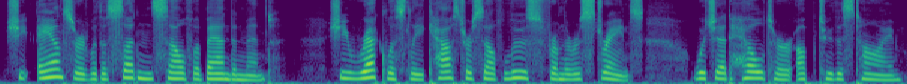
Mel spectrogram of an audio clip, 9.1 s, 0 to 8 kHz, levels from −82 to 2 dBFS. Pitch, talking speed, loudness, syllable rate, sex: 200 Hz, 150 wpm, -19 LUFS, 4.3 syllables/s, female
